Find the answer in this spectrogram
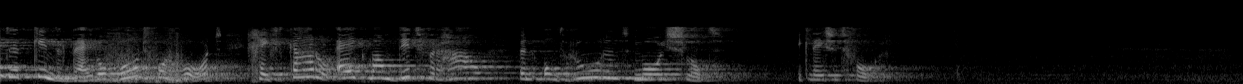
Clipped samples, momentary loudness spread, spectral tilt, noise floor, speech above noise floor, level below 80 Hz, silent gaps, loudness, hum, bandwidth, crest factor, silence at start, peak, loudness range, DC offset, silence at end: under 0.1%; 13 LU; -6 dB/octave; -64 dBFS; 32 dB; -76 dBFS; none; -33 LUFS; none; 6.2 kHz; 18 dB; 0 s; -16 dBFS; 13 LU; under 0.1%; 3.3 s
